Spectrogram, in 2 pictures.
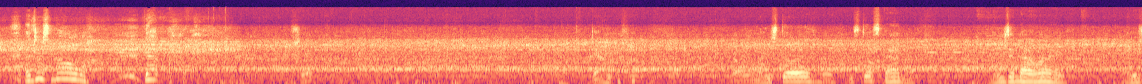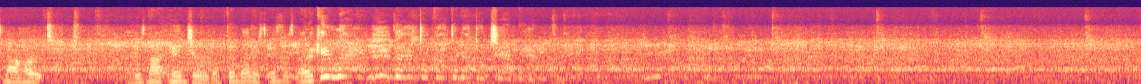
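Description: A crowd cheers steadily through a television speaker.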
